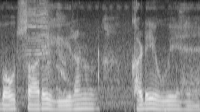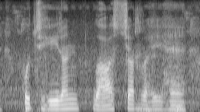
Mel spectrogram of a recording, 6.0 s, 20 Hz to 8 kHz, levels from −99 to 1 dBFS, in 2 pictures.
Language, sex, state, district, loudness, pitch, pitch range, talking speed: Hindi, male, Uttar Pradesh, Shamli, -17 LUFS, 115 Hz, 105-120 Hz, 120 wpm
